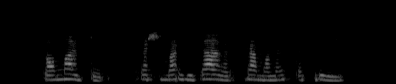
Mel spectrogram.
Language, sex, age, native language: Icelandic, female, 30-39, Polish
